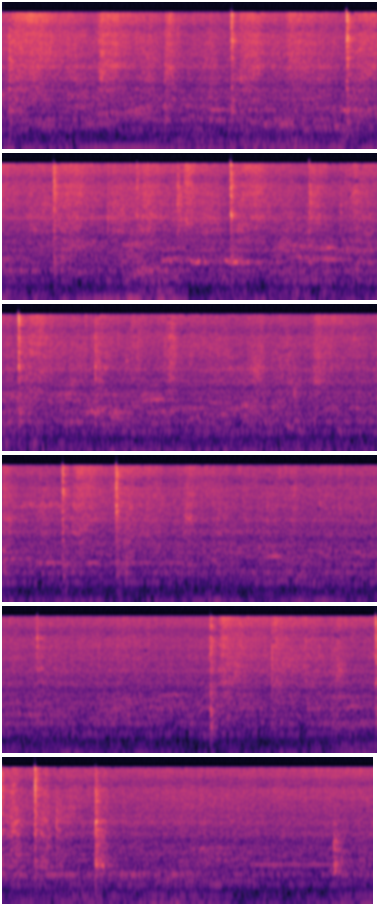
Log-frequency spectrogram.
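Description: Masala-coated mutton frying in oil in a steel kadai, sizzling steadily, with a metal spoon scraping and clicking against the pan at irregular moments as it is stirred.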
